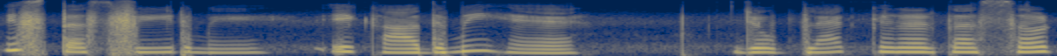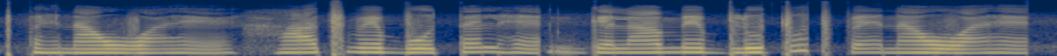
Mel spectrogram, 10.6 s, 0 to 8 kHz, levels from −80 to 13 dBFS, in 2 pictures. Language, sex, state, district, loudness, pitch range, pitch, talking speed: Hindi, female, Mizoram, Aizawl, -15 LUFS, 205-230 Hz, 215 Hz, 135 wpm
